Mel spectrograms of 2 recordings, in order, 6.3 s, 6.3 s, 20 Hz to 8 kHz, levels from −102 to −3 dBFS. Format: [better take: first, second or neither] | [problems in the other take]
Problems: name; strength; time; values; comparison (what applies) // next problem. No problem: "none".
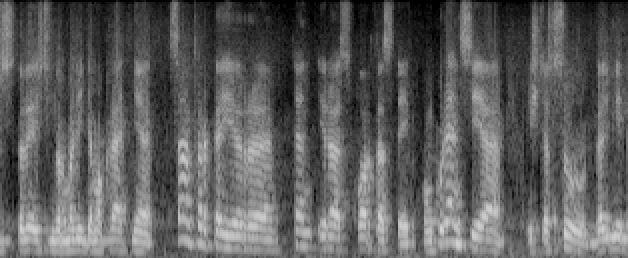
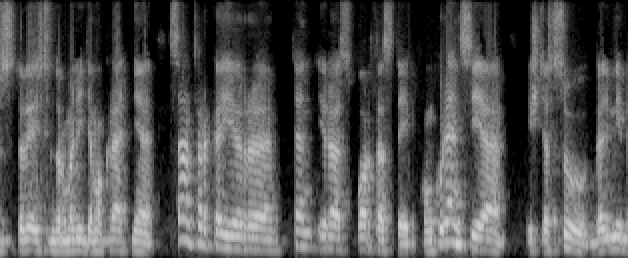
second | noise reduction (neural separator model SepFormer DNS4)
